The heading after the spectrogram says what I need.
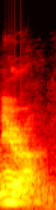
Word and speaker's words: Neron: We know that because of the Greek spelling and pronunciation of Nero, or in Latin, Neron. Not moron, Neron.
